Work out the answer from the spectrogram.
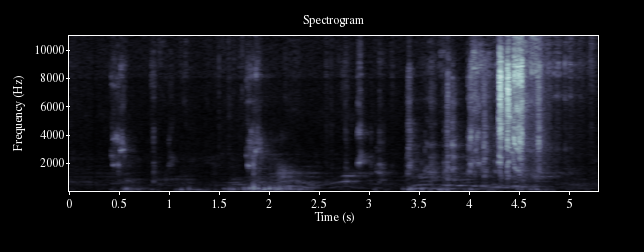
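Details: Budgerigars singing: a busy warble of low harmonic chattering notes, soft clicks and buzzy trills, ending in loud, sharp, hissing high bursts.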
